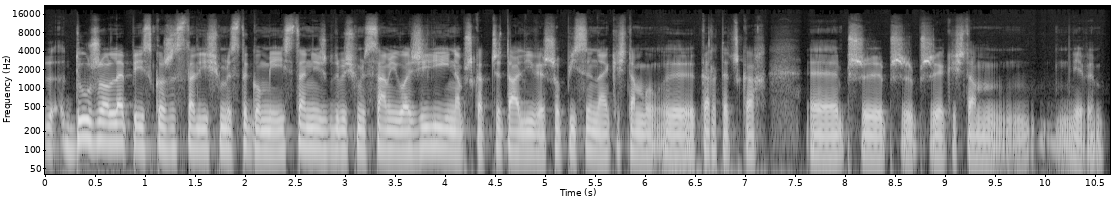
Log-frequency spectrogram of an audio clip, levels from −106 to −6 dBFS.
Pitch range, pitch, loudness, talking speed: 95-115 Hz, 105 Hz, -25 LUFS, 150 wpm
